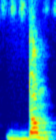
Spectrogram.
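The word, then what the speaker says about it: dumb: date एटा टिके ध्यान देबे ओके एठी बी साइलेंट डेट ओके डम डम अर्थ गुंगा कथा कहि पार नथिबा लोक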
